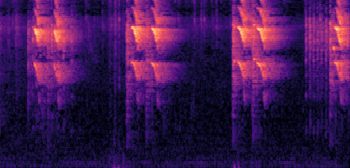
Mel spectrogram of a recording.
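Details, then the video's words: Budgerigars chirping: bursts of bright, squeaky, warbled chatter come roughly every one and a half seconds, with soft thumps between the bursts. "Budgies Sounds| Budgies Chirping sound"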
